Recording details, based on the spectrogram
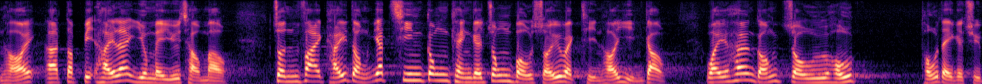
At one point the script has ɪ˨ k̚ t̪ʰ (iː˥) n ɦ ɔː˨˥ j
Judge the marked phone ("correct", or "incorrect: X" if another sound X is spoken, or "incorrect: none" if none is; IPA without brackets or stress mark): incorrect: iː˨˩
